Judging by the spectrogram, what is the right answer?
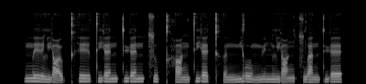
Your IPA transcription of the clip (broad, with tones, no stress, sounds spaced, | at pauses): m e˥˩ ɪ̯ l j ɑ̰˨˩ ʊ̯ kʰ e˥ ɪ̯ t̪ j ɛ˥ n t̪ ɥ ɛ˥ n t͡s u˥˩ kʰ ɑ˧˥ ŋ t̪ j ɛ˥ kʰ ə˧˥ n m j o˥˩ ʊ̯ m y˥ n l j ɑ˧˥ ŋ t͡s w a˥˩ n t̪ ɥ ɛ˥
